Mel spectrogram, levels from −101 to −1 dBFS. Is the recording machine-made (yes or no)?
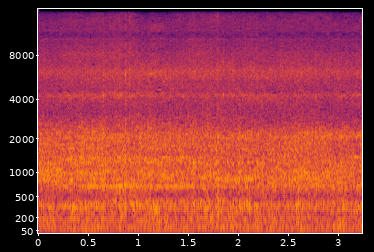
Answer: yes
